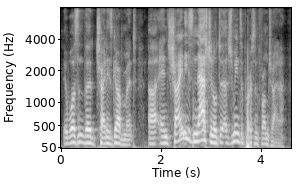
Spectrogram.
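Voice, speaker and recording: A man's voice: mid-range voice, big pitch swings, fairly quick. Male host, loose rambling delivery, frequent self-corrections. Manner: rambling, many restarts and fillers. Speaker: show host. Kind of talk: casual political chat.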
